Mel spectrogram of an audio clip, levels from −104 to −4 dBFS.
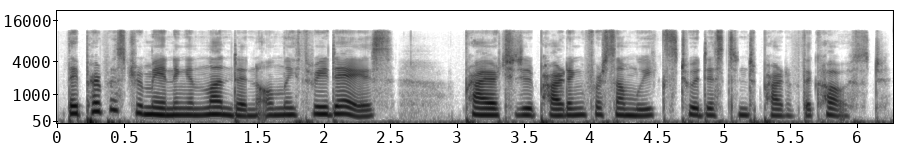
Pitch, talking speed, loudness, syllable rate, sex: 210 Hz, 200 wpm, -17 LUFS, 5.4 syllables/s, female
